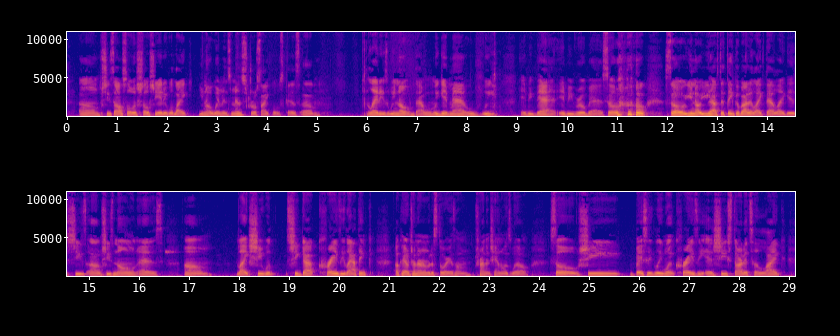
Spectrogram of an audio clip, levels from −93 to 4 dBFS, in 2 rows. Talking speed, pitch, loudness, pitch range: 170 wpm, 170 Hz, -33 LUFS, 155-185 Hz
